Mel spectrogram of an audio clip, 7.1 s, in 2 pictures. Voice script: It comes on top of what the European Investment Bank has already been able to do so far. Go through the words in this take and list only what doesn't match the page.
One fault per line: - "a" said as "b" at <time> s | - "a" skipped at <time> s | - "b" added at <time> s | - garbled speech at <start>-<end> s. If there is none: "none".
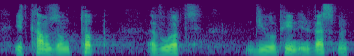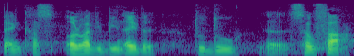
none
